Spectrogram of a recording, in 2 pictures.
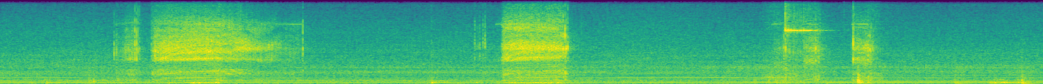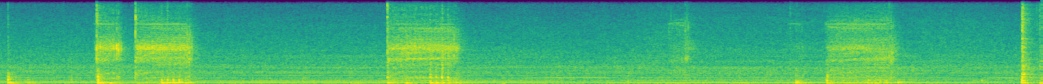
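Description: Screws being taken out of a spot welder's sheet-metal case: a series of short bursts of tool and handling noise over a steady hum.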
